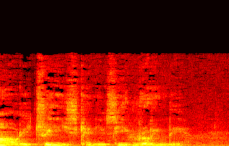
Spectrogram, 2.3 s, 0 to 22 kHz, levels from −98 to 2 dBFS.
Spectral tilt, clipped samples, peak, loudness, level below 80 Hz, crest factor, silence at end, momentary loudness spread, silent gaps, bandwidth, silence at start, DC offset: -5 dB/octave; under 0.1%; -4 dBFS; -24 LUFS; -46 dBFS; 20 dB; 0 s; 9 LU; none; 14 kHz; 0 s; under 0.1%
